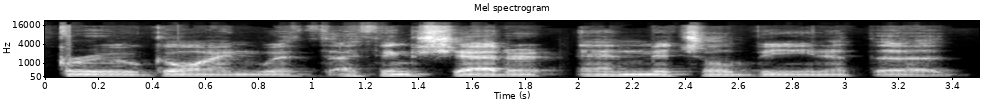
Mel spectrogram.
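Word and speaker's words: Shead: Jamal shed shed shed I think it's pronounced shed um and he was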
